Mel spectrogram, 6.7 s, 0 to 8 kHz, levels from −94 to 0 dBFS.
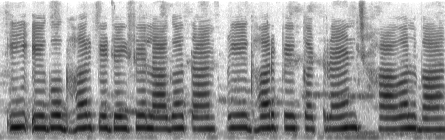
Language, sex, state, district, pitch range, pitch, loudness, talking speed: Hindi, female, Uttar Pradesh, Deoria, 245-265 Hz, 260 Hz, -14 LUFS, 115 wpm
